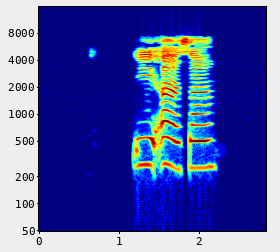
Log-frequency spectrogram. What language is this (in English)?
Chinese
